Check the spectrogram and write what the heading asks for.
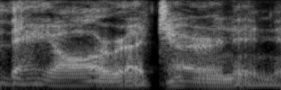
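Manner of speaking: slow satisfied repeat. Real, not acted. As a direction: savour each word.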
